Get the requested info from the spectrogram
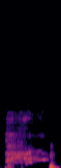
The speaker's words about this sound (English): Sorry about my dog interrupting the uh, the, the podcast. He's uh, he, he must have heard a squirrel walking around outside and decided to go crazy.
